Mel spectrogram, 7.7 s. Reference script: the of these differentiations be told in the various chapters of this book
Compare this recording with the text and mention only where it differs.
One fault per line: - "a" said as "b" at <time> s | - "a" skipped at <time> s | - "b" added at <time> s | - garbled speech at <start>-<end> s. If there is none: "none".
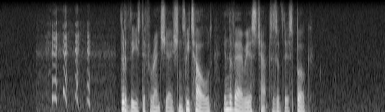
none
